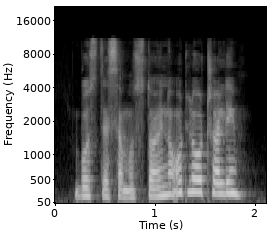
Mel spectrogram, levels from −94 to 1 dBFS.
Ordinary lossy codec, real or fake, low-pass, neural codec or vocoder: none; real; 10.8 kHz; none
